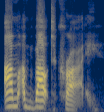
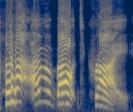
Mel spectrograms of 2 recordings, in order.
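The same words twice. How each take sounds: First: Loud, emphatic exasperation; loud retold complaint at usual pitch; retold frustration. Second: Loud, high, drawn-out wail; hammed-up tearful outburst after a laugh; mock near-tears wail. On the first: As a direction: say it forcefully, at the end of your patience. Retells frustration near tears. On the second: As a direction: wail it slowly, hamming up the despair. Repeats it as exaggerated near-tears wail.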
